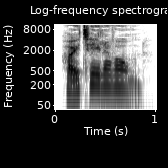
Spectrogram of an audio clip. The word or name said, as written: højttalervogn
